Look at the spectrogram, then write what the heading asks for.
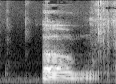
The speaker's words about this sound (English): They do put a sticker over the top, so opening it is not a little easy. I gotta get my knife out again, rip the sticker.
